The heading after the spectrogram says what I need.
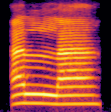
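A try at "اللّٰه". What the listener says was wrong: Arah suaranya dari a ke la itu jangan digeser. Jadi jangan Allah gitu. Itu kan geser dari arah suara. Allah satu arah saja.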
